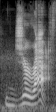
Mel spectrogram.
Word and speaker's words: giraffe: here's my soft g giraffe sounds like a j but it's a g don't get tricked by that we've got this one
